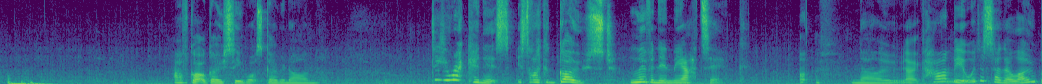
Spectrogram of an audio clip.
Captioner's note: bang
